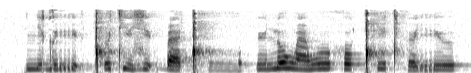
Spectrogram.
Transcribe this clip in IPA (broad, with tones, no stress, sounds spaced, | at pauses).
nʲ ɑ˨ ɡ ɯ˨ rʲ ɯ˨ ʔ ǃʼ ɯ˦ tʲ ø˨ zʲ o˦ ʔ ɓ æ˨ ǃʰ o̤˨ | y˨ n o˦ w æ̃˨ w u˦˨ h o˦˨ ǃʰ i˦ tʰ ø˨ rʲ ɯ˦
